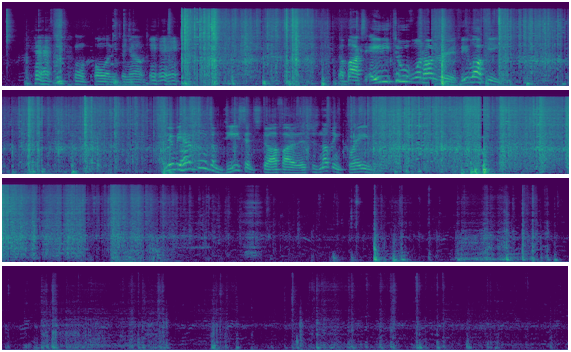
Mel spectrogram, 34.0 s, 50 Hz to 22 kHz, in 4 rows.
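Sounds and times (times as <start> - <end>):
plastic wrap crinkling: 0.5 - 23.2.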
